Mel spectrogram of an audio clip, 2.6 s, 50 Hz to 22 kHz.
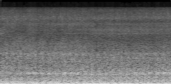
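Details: BMW M42B21 four-cylinder engine ("Mighty Mouse", E36 build) just started after oil pump replacement: steady low idle with an even beat, no knocking or rattles, oil pressure up. Normal idle.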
